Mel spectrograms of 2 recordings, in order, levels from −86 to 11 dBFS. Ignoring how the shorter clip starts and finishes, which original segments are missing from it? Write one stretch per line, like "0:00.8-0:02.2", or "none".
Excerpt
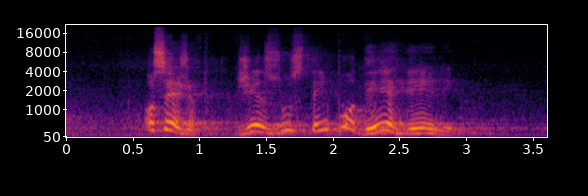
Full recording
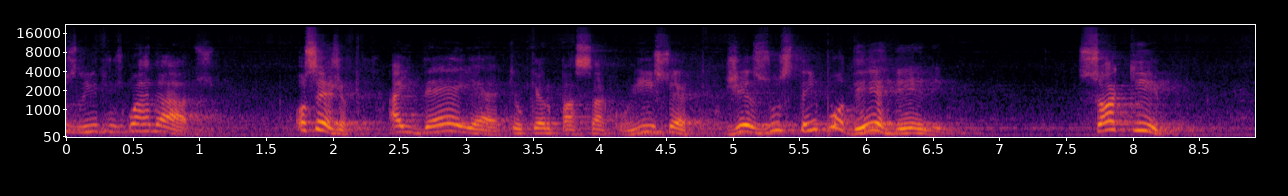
0:02.4-0:04.9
